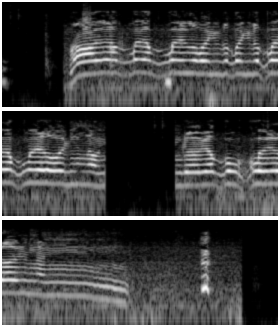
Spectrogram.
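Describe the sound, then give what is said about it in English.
A cat in a played video meows in two long, drawn-out yowls with wavering, almost speech-like pitch that sounds like a Cork Irish accent, separated by a brief pause, loud, like a recording played back. “How does the cat have an accent?”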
